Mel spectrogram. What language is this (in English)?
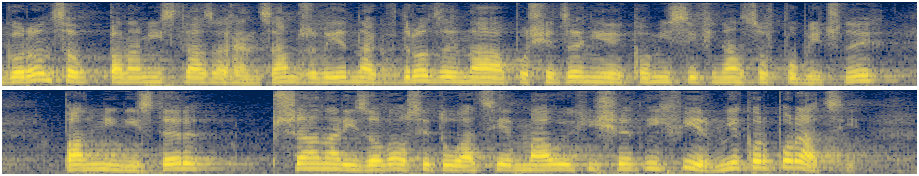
Polish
